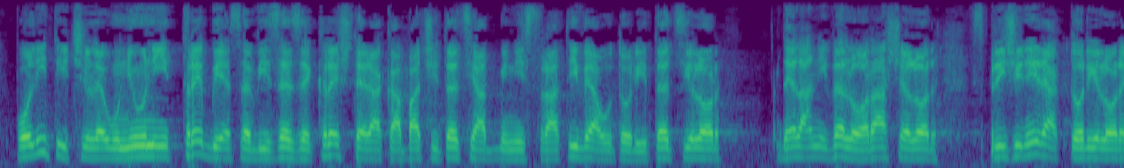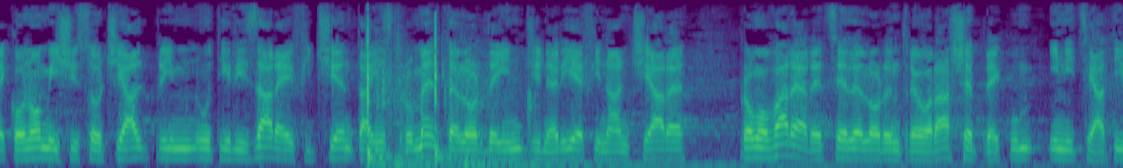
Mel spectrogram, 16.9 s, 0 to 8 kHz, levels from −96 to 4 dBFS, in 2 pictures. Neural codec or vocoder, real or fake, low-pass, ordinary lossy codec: none; real; 7.2 kHz; none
